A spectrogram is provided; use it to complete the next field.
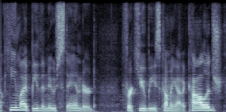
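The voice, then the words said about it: Slightly odd, cold-affected voice. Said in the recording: “my voice sounds a little odd. I'm coming down with a little bit of a cold”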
